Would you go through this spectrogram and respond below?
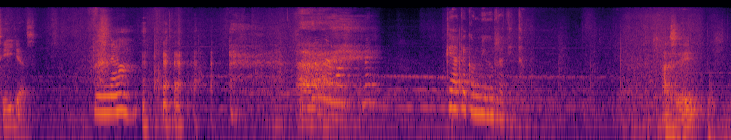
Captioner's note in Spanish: risas de él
